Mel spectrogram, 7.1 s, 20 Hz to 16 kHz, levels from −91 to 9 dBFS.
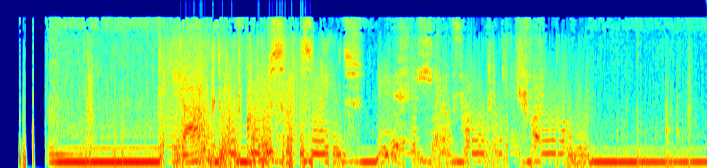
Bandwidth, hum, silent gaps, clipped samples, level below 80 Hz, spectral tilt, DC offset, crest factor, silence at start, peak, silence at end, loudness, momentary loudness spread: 11.5 kHz; none; none; under 0.1%; -28 dBFS; -5 dB/octave; under 0.1%; 10 dB; 0.2 s; 0 dBFS; 0 s; -10 LUFS; 7 LU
